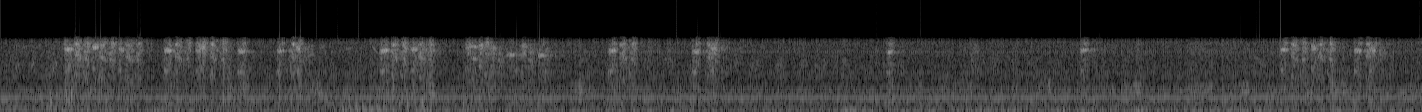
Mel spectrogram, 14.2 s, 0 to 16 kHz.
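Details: Helmeted guineafowl at Gowrie dam waterhole, Djuma Game Reserve, Sabi Sand Wildtuin, South Africa, late afternoon on 29 June 2021, with impalas nearby; harsh, clattering bursts come in irregular runs of several notes over a steady low hum.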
